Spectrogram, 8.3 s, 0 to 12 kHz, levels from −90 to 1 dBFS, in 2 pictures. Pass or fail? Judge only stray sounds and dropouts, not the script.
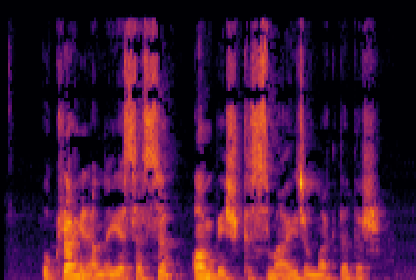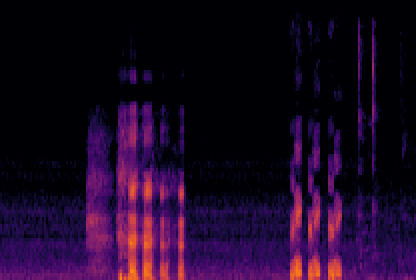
fail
